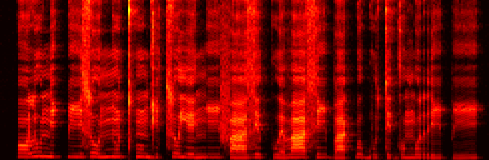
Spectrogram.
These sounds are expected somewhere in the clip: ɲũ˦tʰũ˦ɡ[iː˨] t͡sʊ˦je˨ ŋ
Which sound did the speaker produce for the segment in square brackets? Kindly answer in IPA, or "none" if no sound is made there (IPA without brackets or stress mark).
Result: i˨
